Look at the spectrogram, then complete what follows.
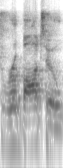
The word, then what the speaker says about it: Roboto: Facebook, but I guess Roboto Will is also from Facebook. So, but that's where my confusion with that was because you were saying Roberto.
